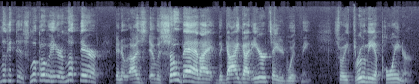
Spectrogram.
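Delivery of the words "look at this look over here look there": acted, pitched-up yelling, calling out loudly. Retelling calling out to everybody while lying down: imitating own past yelling. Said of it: "I was yelling to everybody".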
